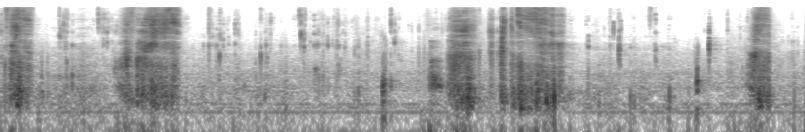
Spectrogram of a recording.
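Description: Close-miked mouth sounds of soft, ripe durian flesh being bitten off and chewed, coming in several bursts with small clicks between them.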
